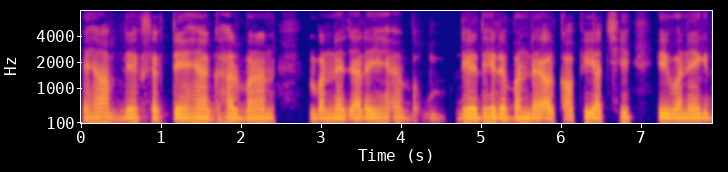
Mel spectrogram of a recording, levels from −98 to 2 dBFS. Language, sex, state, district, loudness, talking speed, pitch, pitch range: Hindi, male, Bihar, Samastipur, -16 LUFS, 175 wpm, 115 Hz, 110-115 Hz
